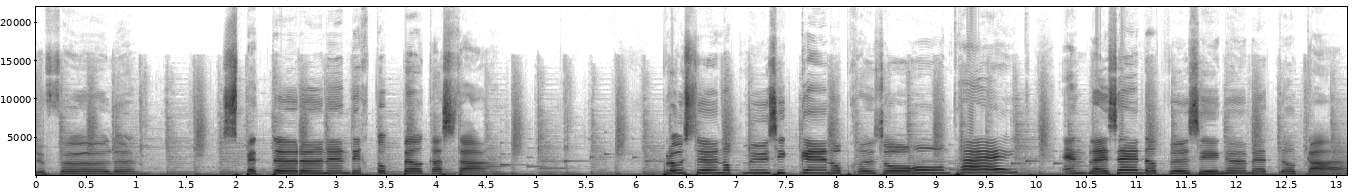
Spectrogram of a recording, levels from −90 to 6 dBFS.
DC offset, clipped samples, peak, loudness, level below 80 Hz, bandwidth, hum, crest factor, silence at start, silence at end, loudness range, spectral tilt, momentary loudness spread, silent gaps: under 0.1%; 0.1%; 0 dBFS; -14 LUFS; -26 dBFS; over 20 kHz; none; 16 dB; 0 s; 0 s; 4 LU; -3 dB/octave; 18 LU; none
